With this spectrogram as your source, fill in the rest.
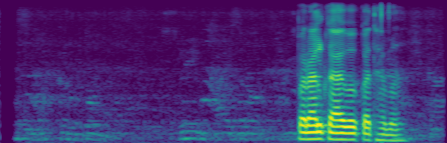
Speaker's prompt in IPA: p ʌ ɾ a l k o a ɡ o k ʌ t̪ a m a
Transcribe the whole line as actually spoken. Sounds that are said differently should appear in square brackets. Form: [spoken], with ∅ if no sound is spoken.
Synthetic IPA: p ʌ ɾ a l k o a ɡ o k ʌ [t̪ʰ] a m a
